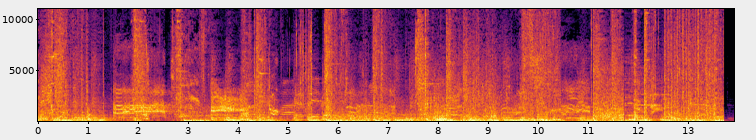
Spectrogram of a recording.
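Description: Heavy gunfire in a Rambo film scene set in darkness, dense bursts of loud shots and crashing blasts overlapping almost without pause, with a music score underneath.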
